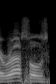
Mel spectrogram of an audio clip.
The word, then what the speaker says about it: Russell: yep i'll tell you russell's got a pretty good carry average tonight i'd say jimmy another seven yards or six or seven yards there and lots of carries russell rhymes with hustle appropriately based on his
